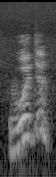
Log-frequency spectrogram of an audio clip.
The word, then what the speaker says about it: would: Alors, le OU se prononce à la française, disons-le. Même dans you.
